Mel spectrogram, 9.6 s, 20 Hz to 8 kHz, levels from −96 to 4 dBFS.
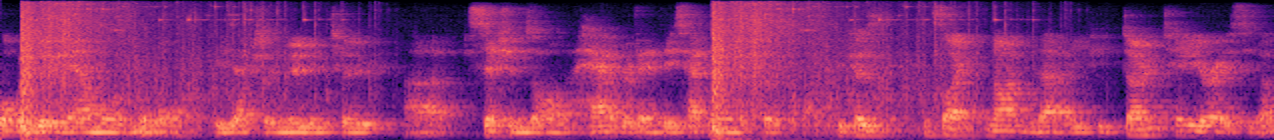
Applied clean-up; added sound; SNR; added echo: none; Shatter; 8 dB; reverberation time 0.6 s.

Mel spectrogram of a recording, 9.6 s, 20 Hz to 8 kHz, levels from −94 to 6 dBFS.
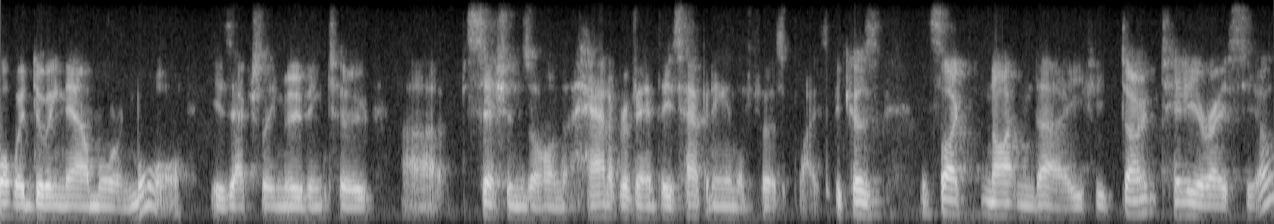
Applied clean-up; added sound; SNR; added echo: none; none; none; none.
